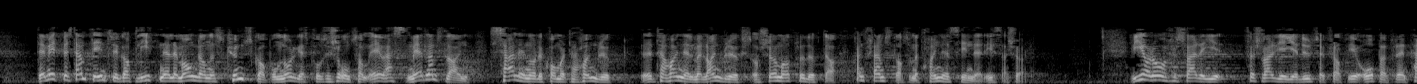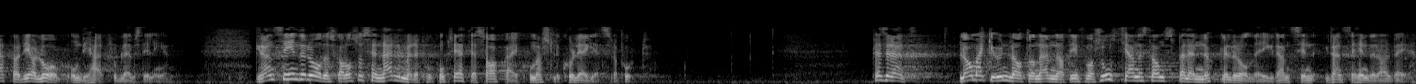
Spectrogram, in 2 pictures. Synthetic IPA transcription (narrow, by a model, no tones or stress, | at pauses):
d̪̥ɛæɾmɪt̪̚bəst̪ɛmt̪əɪnt̪ʰɾʏkɑt̪liːt̪nɛlːəmɑŋːlɑnːəskʰʉnskɑːpɔmnɔɾɡəspʰʊsɪʂṵːnsɔmeœɛsmeːd̪lɛmslɑ̰nsæːɭɪnɔɖɛkʰɔmːəʈbɾʉːt̪ʰɪɦɑnəlmɛlɑnbɾʉːksɔʂøːmɑːt̪̚pʰɾʊd̪ʉkt̪ʰə̰kʰɑnfɾɛmst̪oːsɔmɛt̪hɑnəlshɪnd̪ə̰ɾʔɪ̰sæ̰ɪʂø̰ːl | ʋɪhɑɾoːʋə | fɔʂʋɑɾɪəjɪt̪ʉːt̪ʰɾʏkfɔɾɑt̪ʋɪæɾʔoːpənfɔɾɛɪnt̪ʰɛt̪ːɑɖɪɑloːɡʊ̰md̪ɪhæ̰ːɾpʰɾʊblḛːmst̪ɪ̰lʔɪ̰ŋə̰n | ɡɾɛnsəhɪnd̪əɾoːd̪əskɑlɔsɔseːnæɾməɾəpʰɔkʰʊŋkʰɾeːt̪əsɑːkə̰ɪkʰʊmæʂləkʰʊleːɡɪə̰t̪sɾɑ̰pʰʊʈ | pʰɾɛsɪd̪ɛnt̪lɑːmæɪɪkːəʉnəɭɑːt̪əɔnɛʋnəɑt̪ɪnfɔmɑʂuːnst̪ʰjeːnəst̪ɑnspɛləɛnːœkːəlɾɔlːə̰ɪ̰ɡɾɛnsəhɪnd̪əɾɑ̰ɾbæ̰ɪə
